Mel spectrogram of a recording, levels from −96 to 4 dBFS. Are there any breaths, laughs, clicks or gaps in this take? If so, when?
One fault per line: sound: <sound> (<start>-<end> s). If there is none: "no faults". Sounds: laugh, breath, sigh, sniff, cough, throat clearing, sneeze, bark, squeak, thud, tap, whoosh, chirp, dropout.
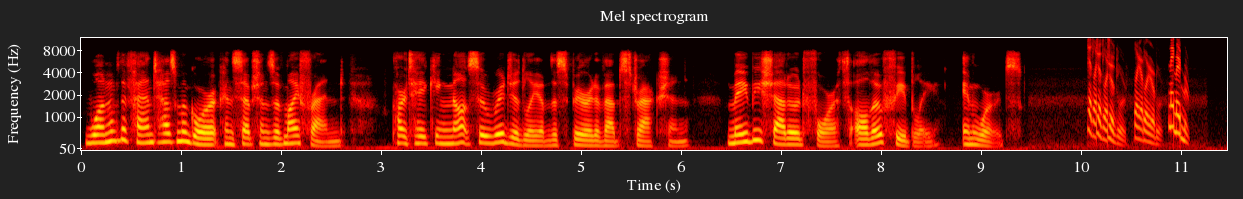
sound: chirp (10.1-11.1 s)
